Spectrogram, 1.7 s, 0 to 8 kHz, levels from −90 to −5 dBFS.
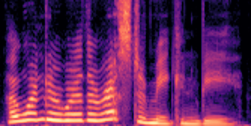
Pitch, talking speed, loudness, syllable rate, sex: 310 Hz, 320 wpm, -15 LUFS, 7.1 syllables/s, female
